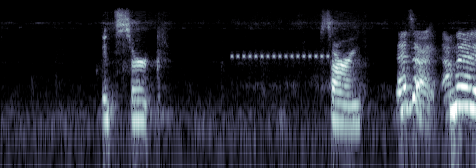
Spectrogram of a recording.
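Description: A middle-aged woman speaks calmly through a microphone.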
